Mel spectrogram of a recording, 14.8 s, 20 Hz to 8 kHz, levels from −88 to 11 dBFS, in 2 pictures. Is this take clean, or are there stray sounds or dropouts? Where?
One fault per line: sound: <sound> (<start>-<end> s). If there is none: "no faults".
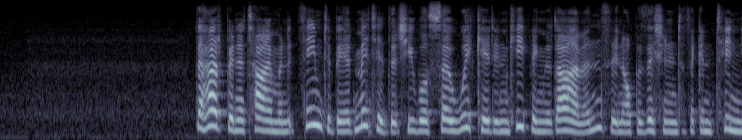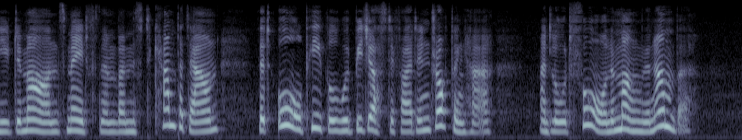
no faults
